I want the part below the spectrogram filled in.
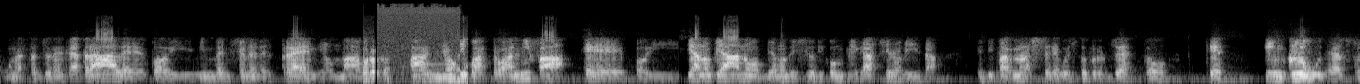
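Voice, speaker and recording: A man's voice: mid-range voice, pushed and bright, slightly rough, poor audio. A man answering interview questions as an artistic director, explaining his project. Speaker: interview guest, theatre festival artistic director.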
